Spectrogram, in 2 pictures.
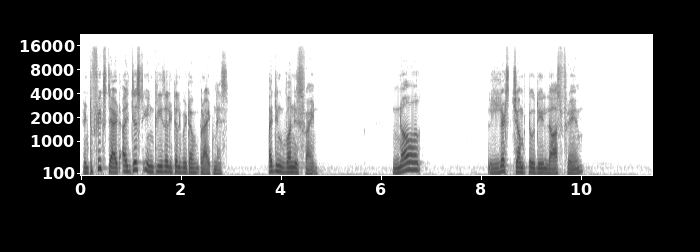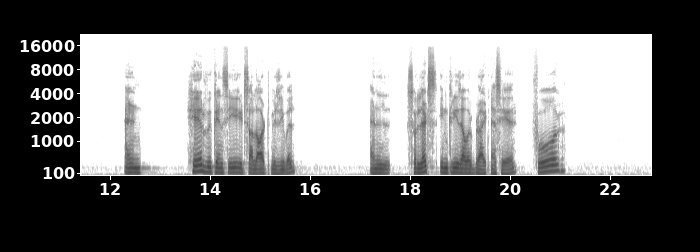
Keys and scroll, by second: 4.8 Return, 7.3 ctrl+s, 20.3 4, 20.7 Return.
